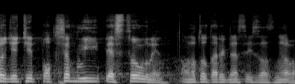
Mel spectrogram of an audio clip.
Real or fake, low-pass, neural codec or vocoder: fake; 10.8 kHz; codec, 44.1 kHz, 2.6 kbps, SNAC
